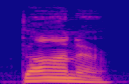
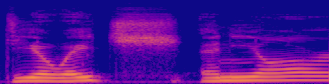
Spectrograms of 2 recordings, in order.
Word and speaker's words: Donner: Donner. Wait, how do you spell that? Yeah, go ahead, Steve. Did you say it? What'd you say? Say it. Was it DOHNER or something? No. Is it? DONNER.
